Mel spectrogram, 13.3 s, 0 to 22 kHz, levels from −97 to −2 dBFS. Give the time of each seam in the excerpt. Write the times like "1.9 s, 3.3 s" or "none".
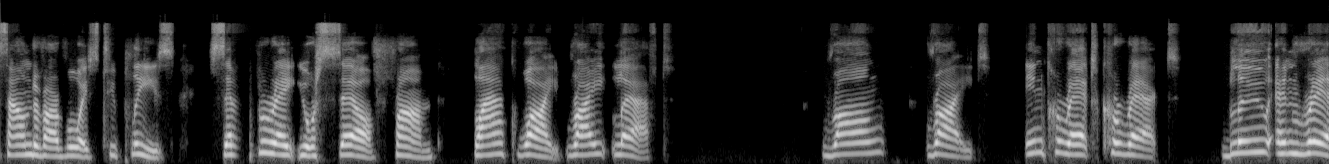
none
